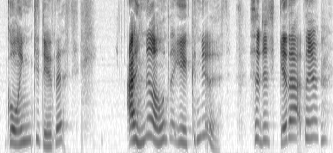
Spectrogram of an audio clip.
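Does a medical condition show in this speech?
Yes: cerebral palsy.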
